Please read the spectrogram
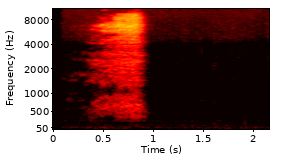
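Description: A short, breathy vocal sound from a person, about half a second long, near the start.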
